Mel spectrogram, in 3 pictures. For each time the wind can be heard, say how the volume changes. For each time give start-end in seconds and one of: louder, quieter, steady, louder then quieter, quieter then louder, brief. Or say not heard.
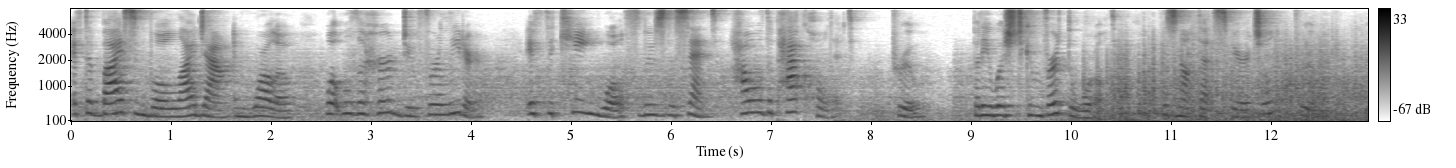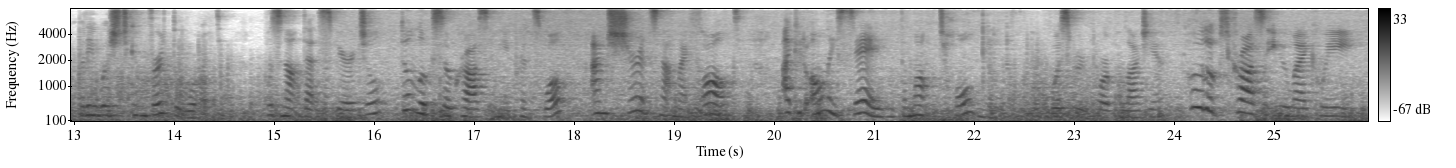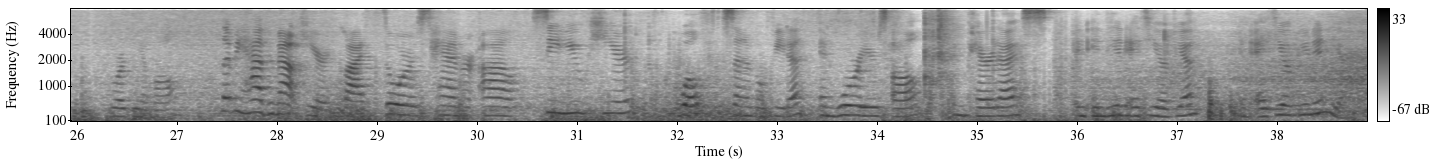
0.0-38.8 louder.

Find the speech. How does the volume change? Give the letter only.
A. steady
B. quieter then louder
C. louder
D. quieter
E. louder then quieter
A.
